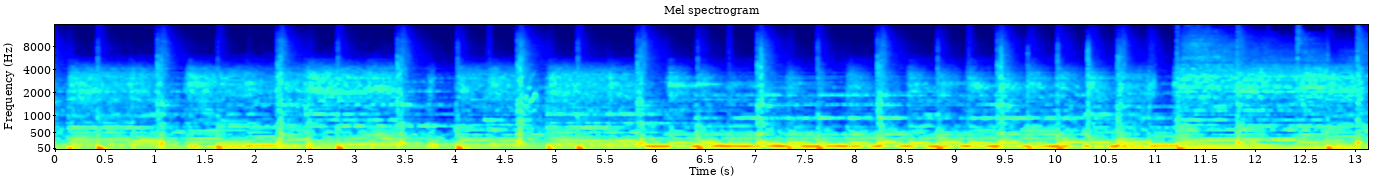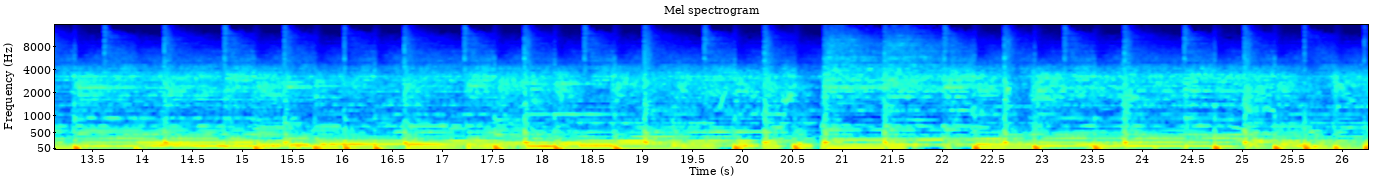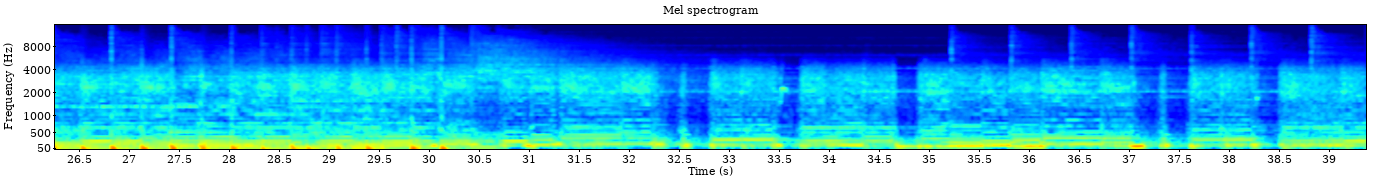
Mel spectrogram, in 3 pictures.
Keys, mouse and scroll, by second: 0.0 s, 0.3 middle click, 0.6 click, 0.8 middle click, 1.1 scroll up 1, 1.1 middle click, 1.2 scroll down 2, 1.3 middle click, 1.4 `, 1.6 middle click, 1.9 KP_3, 2.1 click, 2.7 middle click, 3.4 click, 3.6 middle click, 4.4 ctrl+d, 5.1 p, 5.3 Tab, 5.7 click, 5.9 Tab, 6.1 l, 6.2 middle click, 6.7 click, 6.9 middle click, 7.5 r, 8.2 middle click, 9.2 click, 9.4 click, 9.8 middle click, 9.8-10.4 scroll up 16, 9.9 shift+middle click, 10.0 shift+middle click, 10.4 g, 11.0 scroll down 5, 11.1 middle click, 11.2 middle click, 11.4 click, 12.2 scroll up 3, 12.3 shift+middle click, 12.4 ctrl+r, 12.6 click, 13.0 ctrl+z, 13.2 click, 13.3 KP_3, 13.7 ctrl+z, 14.0 click, 14.4 ctrl+r, 14.6 middle click, 15.2 alt+click, 15.3 middle click, 15.4 g, 15.6 right click, 15.6 middle click, 16.0 x, 16.2 middle click, 16.9 KP_3, 17.0 click, 17.9 click, 18.2 click, 18.4 shift+middle click, 18.4 click, 18.8 shift+middle click, 19.2 click, 19.4 e, 20.0 middle click, 20.5 scroll down 1, 20.5 middle click, 21.2 e, 21.6 scroll up 1, 21.7 shift+middle click, 22.0 ctrl+r, 22.4 click, 23.0 click, 23.9 ctrl+r, 24.4 click, 24.6 middle click, 24.9 scroll up 2, 25.0 shift+middle click, 25.4 shift+click, 25.7 f, 25.9 f, 26.0 click, 26.1 f, 26.3 scroll down 3, 26.3 middle click, 26.4 Tab, 26.6 middle click, 27.5 click, 27.6 middle click, 28.0 scroll up 1, 28.1 click, 28.3 middle click, 28.5 Tab, 28.6 middle click, 29.1 click, 29.2-30.1 typing, 29.7 alt+click, 30.3 middle click, 30.6 alt+click, 30.8 Tab, 30.9 click, 31.3 Tab, 31.4 Tab, 31.5 Tab, 31.6 click, 31.7 l, 31.8 l, 31.9 l, 32.0 l, 32.0 middle click, 32.5 Tab, 32.6 Tab, 32.7 Tab, 32.9 Tab, 33.1 click, 33.2 Tab, 33.3 Tab, 33.4 Tab, 33.4 middle click, 33.7 middle click, 33.8 click, 33.9 middle click, 34.2 Tab, 34.3 shift+middle click, 34.5 g, 34.8 p, 34.9 Tab, 35.2 click, 35.3 Tab, 35.4 middle click, 35.5 Tab, 35.5 middle click, 35.7 Tab, 35.7 middle click, 36.4 middle click, 37.0 click, 37.1 Tab, 37.2 middle click, 37.6 Tab, 37.7 click, 37.9 Tab, 37.9 Tab, 38.0 shift+click, 38.3 ctrl+l, 38.5 ctrl+j, 38.5 middle click, 38.6 Tab, 38.7 middle click, 39.0 Tab, 39.0 middle click, 39.1 click, 39.2 middle click.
